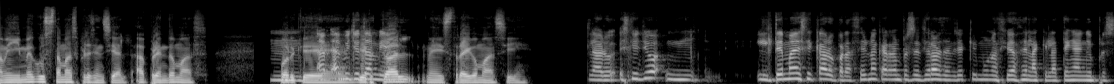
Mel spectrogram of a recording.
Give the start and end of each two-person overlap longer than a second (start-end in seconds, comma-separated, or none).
2.8-4.2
